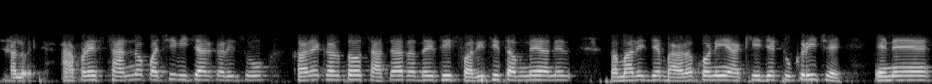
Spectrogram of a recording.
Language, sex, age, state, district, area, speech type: Gujarati, female, 45-60, Gujarat, Surat, urban, conversation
